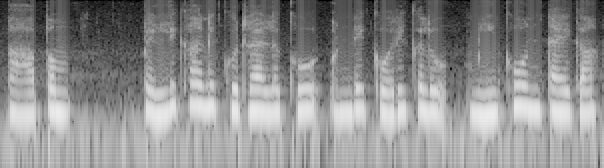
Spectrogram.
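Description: A woman in a whispered role-play, voicing a shy young woman who speaks in a soft, bashful whisper. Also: a little high, fairly even intonation, moderate pace, husky.

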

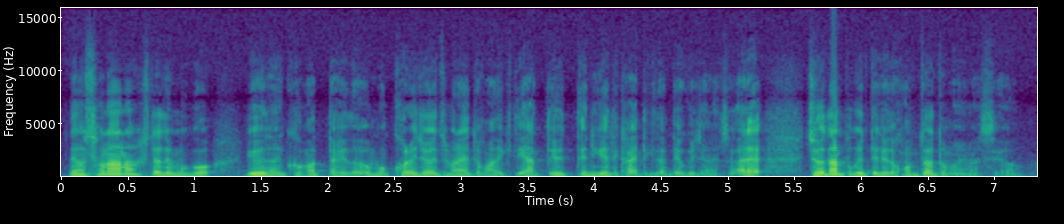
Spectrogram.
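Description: Middle-aged male pastor, fast and lively sermon delivery, gravelly and husky, whispering and shouting by turns. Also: mid-range voice. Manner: animated preaching, drops to a hushed whisper for emphasis, then shouts.

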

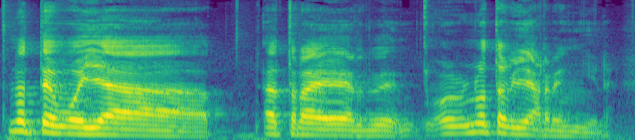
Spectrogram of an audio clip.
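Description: A man's voice: fairly high pitch, animated, unhurried, a bit bright, pitched below the performer's own voice. A man voicing a caring, bossy young female puppet character from a video game.

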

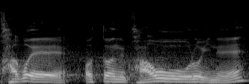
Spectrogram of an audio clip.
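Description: A man's voice: medium pitch, slow, lo-fi sound, a little hiss or hum. A man, a musical actor, talking in a casual interview and explaining his role in an earnest, reflective way. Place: quiet room with some ring.

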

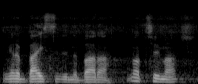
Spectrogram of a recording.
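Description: A middle-aged man, a chef giving a brisk, joking live cooking demonstration on a studio stage. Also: medium pitch, in a large hall, a little hiss or hum. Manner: brisk, joking, teases the audience. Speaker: chef doing a cooking demo. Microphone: headset mic.

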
